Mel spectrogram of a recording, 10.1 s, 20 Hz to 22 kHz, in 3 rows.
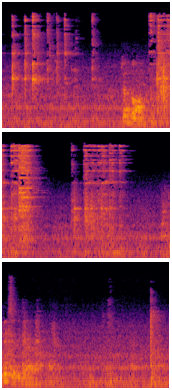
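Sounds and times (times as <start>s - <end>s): kitchen utensils clinking: 0.2s - 2.0s, 2.9s - 6.0s
glass dish clink: 3.0s - 4.1s, 4.8s - 6.0s.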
